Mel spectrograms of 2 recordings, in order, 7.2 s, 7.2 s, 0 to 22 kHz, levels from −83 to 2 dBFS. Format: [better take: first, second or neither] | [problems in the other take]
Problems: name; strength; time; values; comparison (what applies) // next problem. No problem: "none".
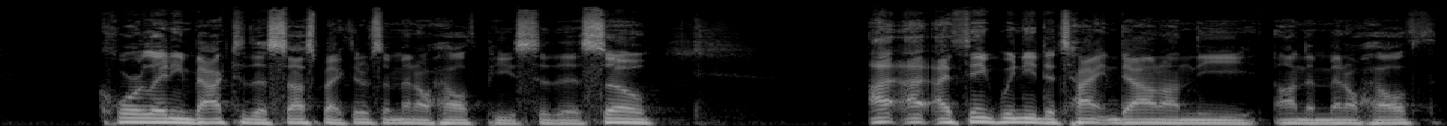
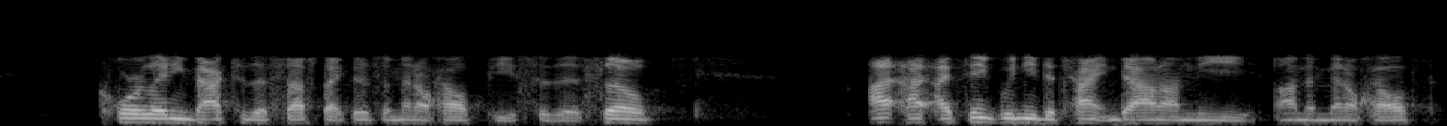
first | phone-call audio; poor line; nothing above 3.5 kHz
